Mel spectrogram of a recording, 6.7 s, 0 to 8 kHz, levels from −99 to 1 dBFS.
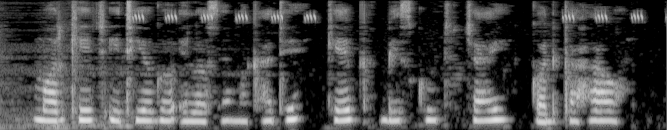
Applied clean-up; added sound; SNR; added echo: classical method Wiener filter.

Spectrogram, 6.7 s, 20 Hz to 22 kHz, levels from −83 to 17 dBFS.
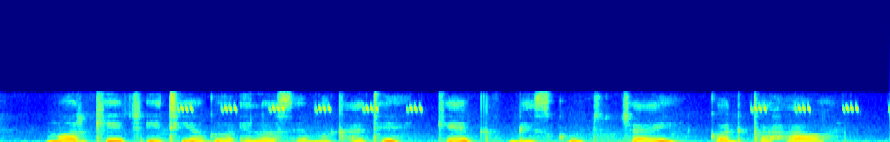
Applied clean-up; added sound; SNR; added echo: none; Cricket; 12 dB; none.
